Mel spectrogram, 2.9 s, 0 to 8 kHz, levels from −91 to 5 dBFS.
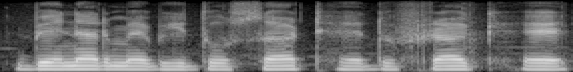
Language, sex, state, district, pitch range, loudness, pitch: Hindi, male, Jharkhand, Deoghar, 130-135 Hz, -16 LUFS, 135 Hz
